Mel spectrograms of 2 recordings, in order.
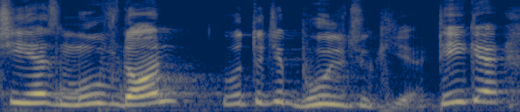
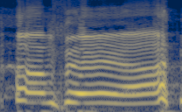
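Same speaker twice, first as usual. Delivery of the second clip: exasperated yell; 2 semitones higher, 12 dB louder, slower than usual. Real, not acted. Exasperated at chat.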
